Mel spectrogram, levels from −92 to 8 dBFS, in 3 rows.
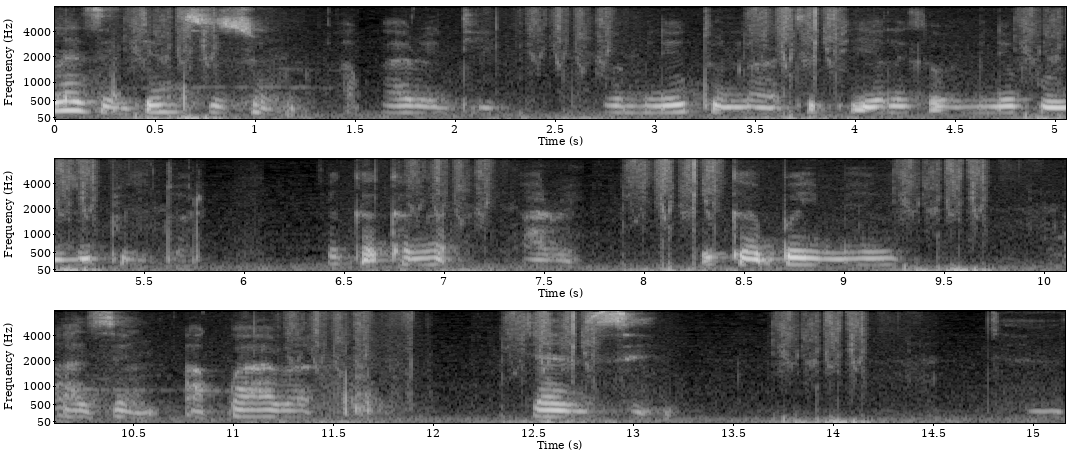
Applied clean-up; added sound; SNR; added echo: none; Hands; 12 dB; none.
